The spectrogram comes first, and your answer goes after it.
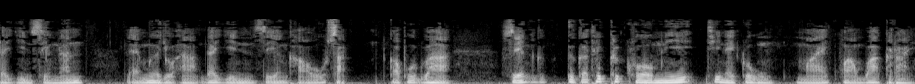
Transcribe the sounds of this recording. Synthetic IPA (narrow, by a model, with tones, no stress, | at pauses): da˥˩jːi˧nsi˨˩əŋna˦˥n | lɛ̰˦˥mɯ˥˩ɐjoː˧ʔa̰ː˨˩p̚daː˥˩jːi˧nsi˨˩˦əŋkʰa̰˦wsa̰˨˩t̪̚ | kɔː˥˩pʰuː˥˩t̪̚waː˥˩ | si˩˦əŋʔu˨˩kɾa˧t̪ʰɯ˦˥kʰɾɯ˦˥kʰloː˧mniː˦˥t̪ʰiː˥˩na˧jklu˧ŋma̰ː˩˦jkʰwaː˧mwaː˥˩kʰɾa˧j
